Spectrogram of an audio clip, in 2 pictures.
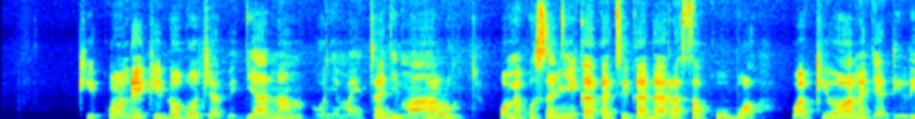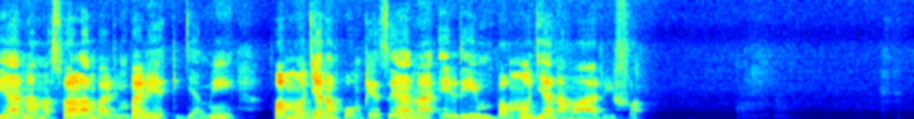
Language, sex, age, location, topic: Swahili, female, 18-24, Dar es Salaam, education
